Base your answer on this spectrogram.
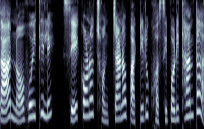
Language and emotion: Odia, neutral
